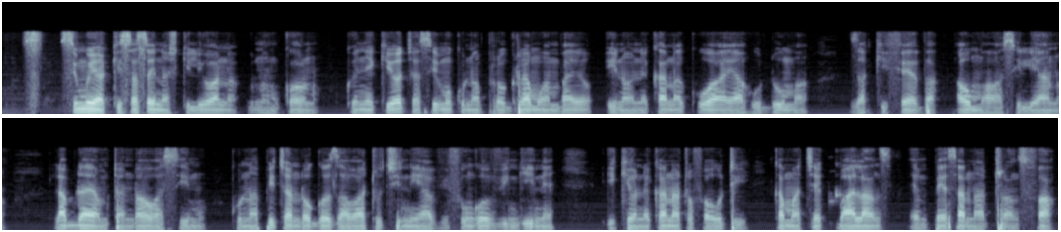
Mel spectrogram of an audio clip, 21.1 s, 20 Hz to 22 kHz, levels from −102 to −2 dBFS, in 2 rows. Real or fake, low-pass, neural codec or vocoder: real; 7.2 kHz; none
